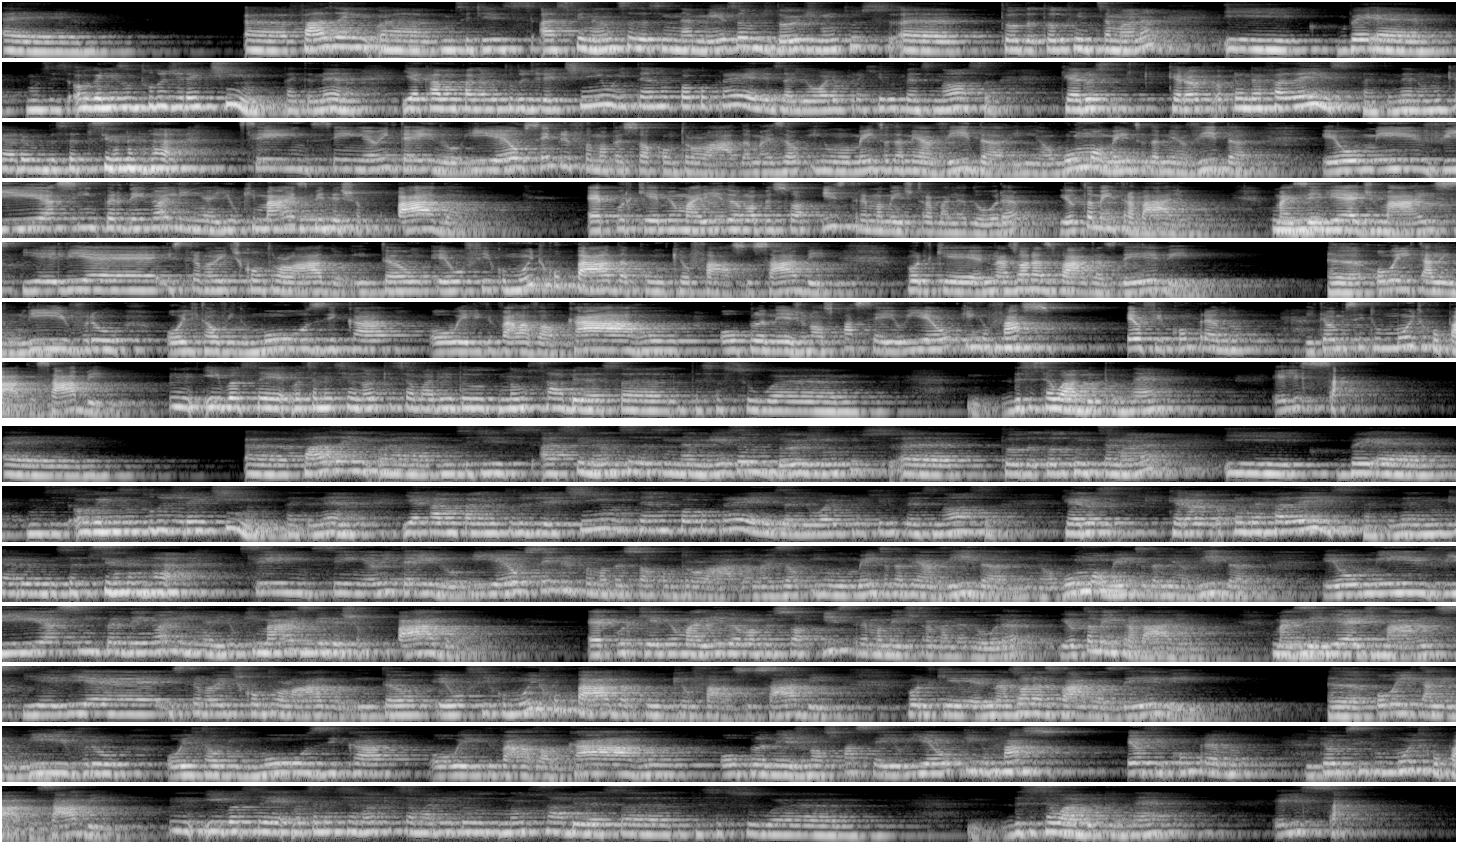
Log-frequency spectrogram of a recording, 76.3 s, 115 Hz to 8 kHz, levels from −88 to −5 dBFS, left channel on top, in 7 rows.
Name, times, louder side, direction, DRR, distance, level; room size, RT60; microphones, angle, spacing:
voice 1, 0.0-0.7 1.8-7.2 7.5-9.7 10.0-10.8 11.1-18.5 18.9-19.3 19.7-23.3 23.6-23.8 34.9-35.4 42.2-42.8 50.4-50.5 61.8-62.2 64.2-64.3 66.7-71.9 72.3-74.2, left 3 dB, 50° left, 4 dB, 0.7 m, -25 dB
voice 2, 23.6-35.4 35.7-36.2 37.1-40.4 40.6-41.7 42.0-52.6 53.6-57.4 57.7-59.6 59.9-62.4 63.0-63.8 64.3-66.2 75.0-75.4, left 2 dB, 65° left, 6 dB, 1.1 m, -26 dB
9.8 x 9.0 x 4.4 m, 1.5 s
head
